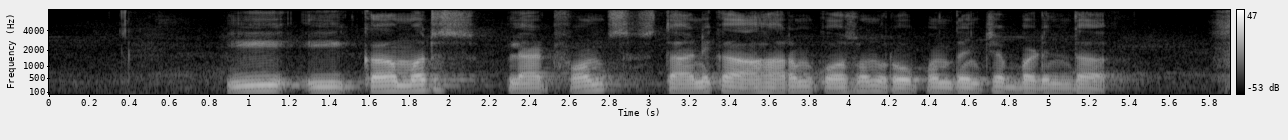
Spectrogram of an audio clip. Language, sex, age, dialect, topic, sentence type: Telugu, male, 18-24, Utterandhra, agriculture, question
